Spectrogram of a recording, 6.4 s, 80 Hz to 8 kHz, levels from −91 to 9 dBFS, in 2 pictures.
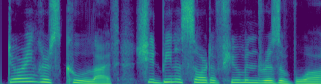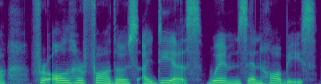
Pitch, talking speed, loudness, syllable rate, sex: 205 Hz, 185 wpm, -16 LUFS, 4.6 syllables/s, female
